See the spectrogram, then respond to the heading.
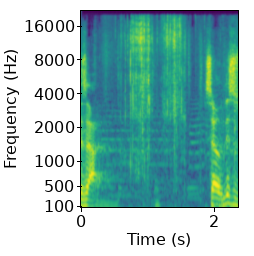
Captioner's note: pizza crunches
